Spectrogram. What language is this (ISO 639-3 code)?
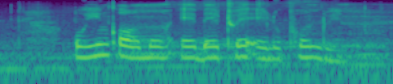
xho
